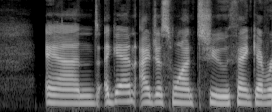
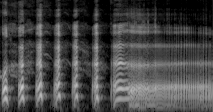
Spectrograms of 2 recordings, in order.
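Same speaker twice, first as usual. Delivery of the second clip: laugh; 8 semitones higher than usual. Real, not acted. Podcaster amused by their own dig, giggling. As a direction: giggle trailing into a long exhale.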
